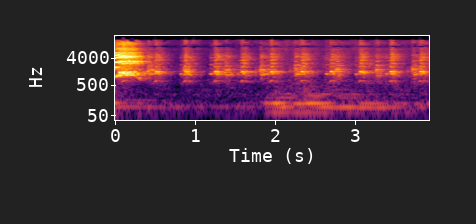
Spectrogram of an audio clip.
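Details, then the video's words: Green junglefowl lure call, used to draw wild green junglefowl in: a loud opening burst, then short harsh calls with a steady ringing tone, repeated roughly every half second. Low background hum throughout. "SUARA PIKAT MASTERAN AYAM HUTAN HIJAU"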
